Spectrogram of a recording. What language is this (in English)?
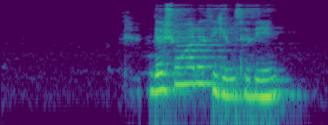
Kabyle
